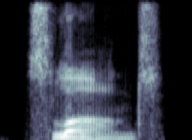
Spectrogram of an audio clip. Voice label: "slant", British

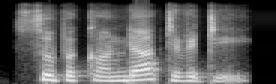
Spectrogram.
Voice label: "Superconductivity", Indian

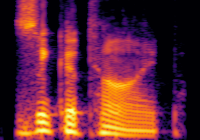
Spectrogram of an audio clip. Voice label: "zincotype", American

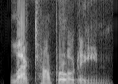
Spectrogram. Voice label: "lactoprotein", American

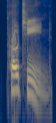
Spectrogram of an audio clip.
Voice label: "protein", American

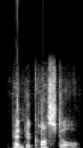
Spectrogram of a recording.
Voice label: "Pentecostal", American

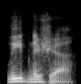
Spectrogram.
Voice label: "Leibnizia", American

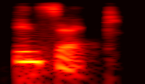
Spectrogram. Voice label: "insect", Indian

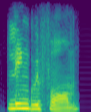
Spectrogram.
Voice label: "linguiform", Indian

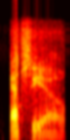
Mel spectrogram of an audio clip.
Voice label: "FCO", American

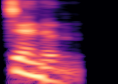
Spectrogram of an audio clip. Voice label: "tenon", Indian

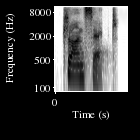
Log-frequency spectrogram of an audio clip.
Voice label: "transect", Indian

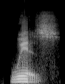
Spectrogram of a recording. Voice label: "whiz", American

